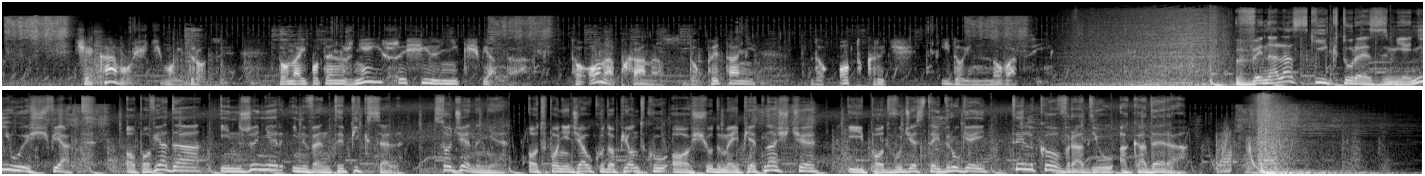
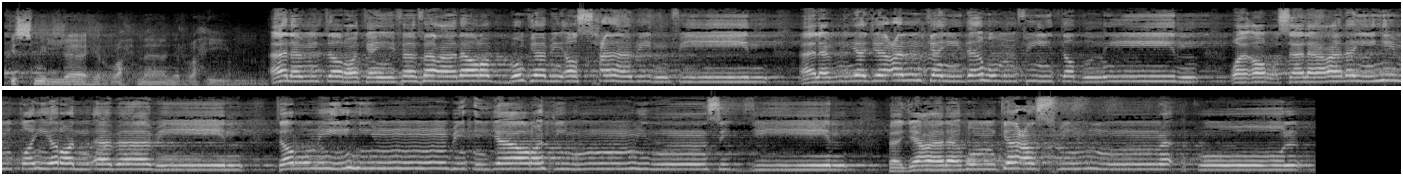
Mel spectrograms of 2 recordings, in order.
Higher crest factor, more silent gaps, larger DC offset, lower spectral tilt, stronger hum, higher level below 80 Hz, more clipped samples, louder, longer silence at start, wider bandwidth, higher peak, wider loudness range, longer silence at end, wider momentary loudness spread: about the same, 16 dB vs 18 dB; neither; first, 0.1% vs under 0.1%; first, -5 dB/octave vs -0.5 dB/octave; neither; first, -28 dBFS vs -62 dBFS; neither; about the same, -15 LUFS vs -15 LUFS; about the same, 0 s vs 0 s; first, 19 kHz vs 16 kHz; about the same, 0 dBFS vs 0 dBFS; first, 6 LU vs 3 LU; second, 0.05 s vs 0.85 s; about the same, 13 LU vs 11 LU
